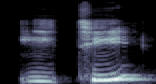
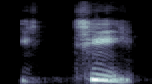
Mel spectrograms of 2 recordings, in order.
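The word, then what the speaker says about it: איטי: It is not E.T. where the syllable stressing is at the beginning. It's E.T. The syllable stressing is at the end.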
